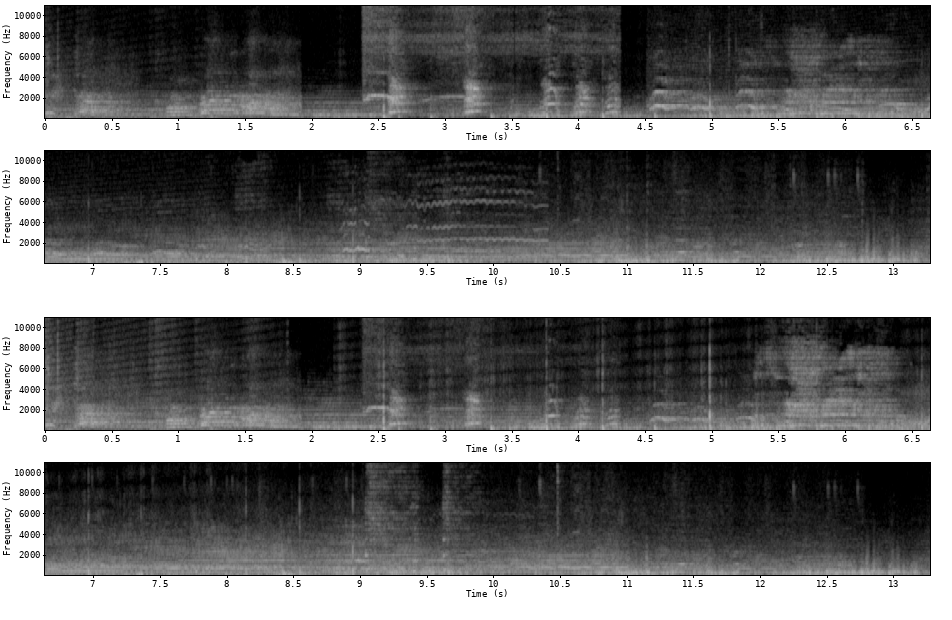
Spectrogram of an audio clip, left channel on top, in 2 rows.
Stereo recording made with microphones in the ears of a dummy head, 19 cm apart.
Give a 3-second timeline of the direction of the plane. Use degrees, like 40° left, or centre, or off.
70° right, 60° right, 50° right, 10° right, 20° left.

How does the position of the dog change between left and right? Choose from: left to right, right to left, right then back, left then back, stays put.
right to left.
